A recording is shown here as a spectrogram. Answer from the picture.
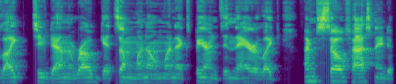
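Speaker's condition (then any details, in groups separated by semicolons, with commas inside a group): Cerebral palsy; trouble remembering multiple tasks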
